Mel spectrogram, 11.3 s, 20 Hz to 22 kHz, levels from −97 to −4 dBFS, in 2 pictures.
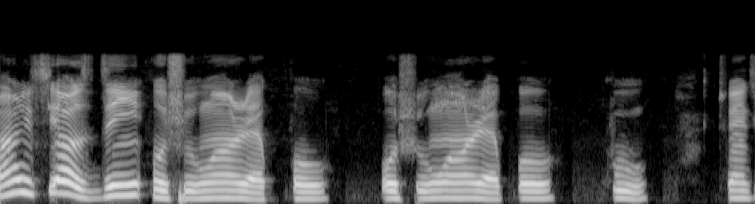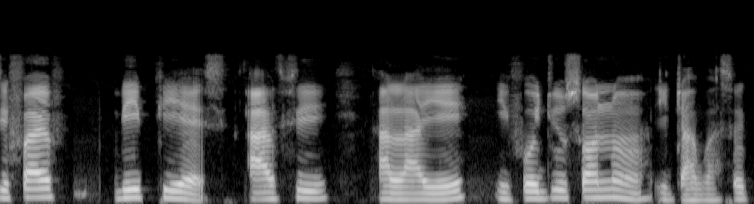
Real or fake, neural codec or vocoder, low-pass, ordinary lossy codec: real; none; 7.2 kHz; none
